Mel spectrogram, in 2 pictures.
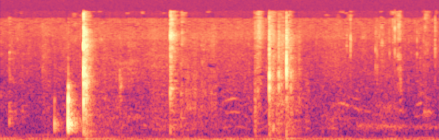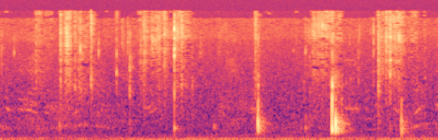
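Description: Kitchen knife slicing through tomatoes held in the hand, with a few faint sharp taps as pieces drop into a plastic bowl.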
